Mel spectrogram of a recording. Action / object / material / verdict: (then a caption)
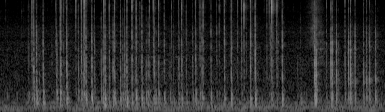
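tap / plastic lotion pump bottle / plastic / none. Fingernails tap rapidly on a white plastic lotion bottle with a brown pump, which appears full, striking its body, base and pump area. The result is a quiet run of short, dry clicks with brief ticks of bright, high scratchy detail and a light hollow plastic knock, each dying away almost instantly.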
